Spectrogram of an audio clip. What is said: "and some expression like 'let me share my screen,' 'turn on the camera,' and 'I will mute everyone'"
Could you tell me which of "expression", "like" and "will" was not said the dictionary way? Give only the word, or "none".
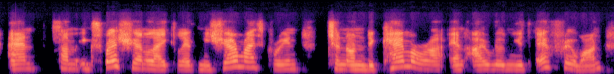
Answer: none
